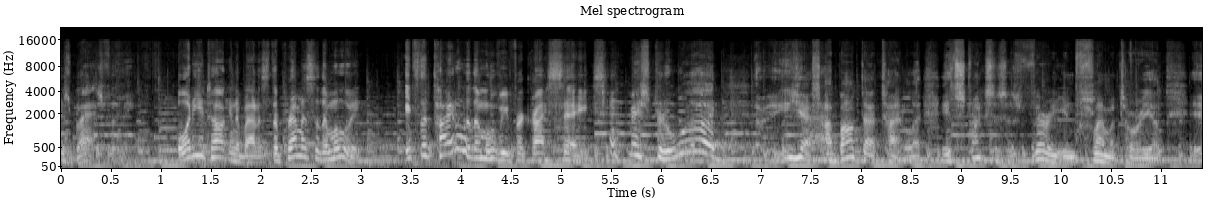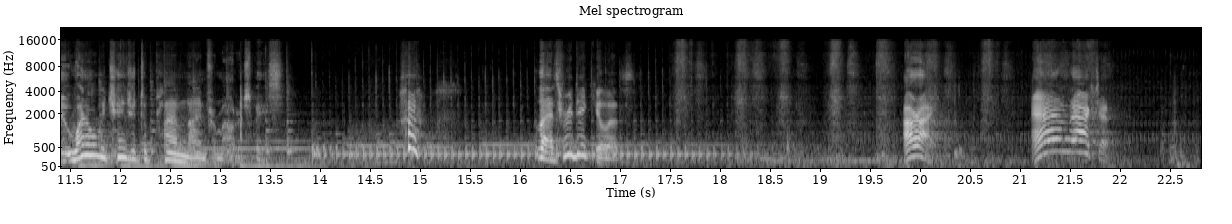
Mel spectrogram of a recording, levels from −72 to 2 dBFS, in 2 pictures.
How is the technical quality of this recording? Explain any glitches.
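No glitches or technical faults can be heard here.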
